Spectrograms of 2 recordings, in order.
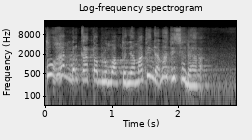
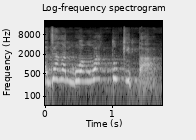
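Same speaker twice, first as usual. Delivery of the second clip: ordinary talk, nothing marked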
